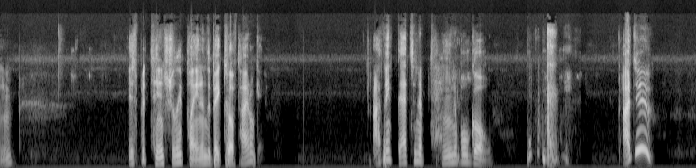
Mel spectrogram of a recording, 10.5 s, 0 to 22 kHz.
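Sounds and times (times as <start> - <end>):
speech: 0.0 - 0.4, 1.9 - 4.0, 5.6 - 8.6, 9.3 - 9.9
sneeze: 7.9 - 8.6.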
